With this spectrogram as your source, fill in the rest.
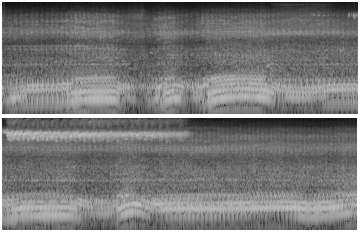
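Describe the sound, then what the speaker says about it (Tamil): A Nissan Datsun Sunny with a coil problem runs with its silencer muffler patched, the engine and exhaust giving a loud, close, throbbing drone that rises and falls in repeated revs, with a faint voice in the background. "சைலன்சர் மப்ளரை பட்டி வச்சுருக்காங்க சதுரமாக சத்தம் இருக்குங்க"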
